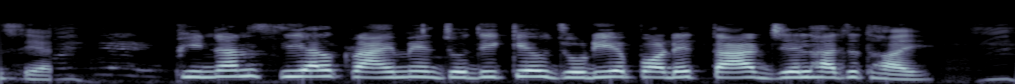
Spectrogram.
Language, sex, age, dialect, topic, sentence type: Bengali, female, <18, Northern/Varendri, banking, statement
